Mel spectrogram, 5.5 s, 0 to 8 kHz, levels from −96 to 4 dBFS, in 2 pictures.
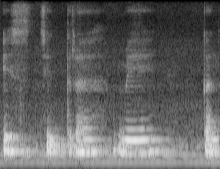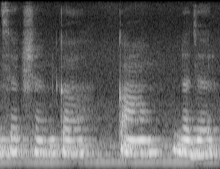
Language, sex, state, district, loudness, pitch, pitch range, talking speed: Hindi, female, Madhya Pradesh, Dhar, -17 LUFS, 200 Hz, 190-210 Hz, 75 wpm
